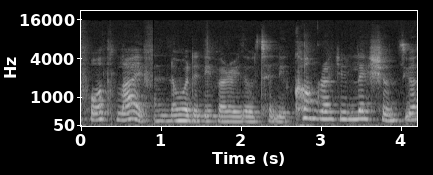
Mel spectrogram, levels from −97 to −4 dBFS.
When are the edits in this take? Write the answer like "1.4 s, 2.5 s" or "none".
1.0 s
